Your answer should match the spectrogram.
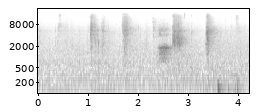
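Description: Crows cawing in the trees: several short, harsh caws spaced irregularly about a second apart, over faint outdoor background.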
